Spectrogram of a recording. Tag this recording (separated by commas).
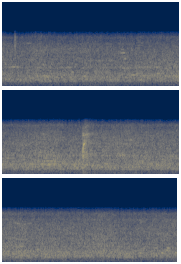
Engine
